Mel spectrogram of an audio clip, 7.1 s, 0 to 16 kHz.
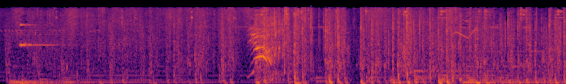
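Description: Horse hooves clip-clopping at an easy riding pace in Red Dead Redemption 2, a rhythmic run of close hoofbeats with tack rattling, a brief whinny midway, and a single short spoken word.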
